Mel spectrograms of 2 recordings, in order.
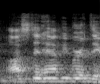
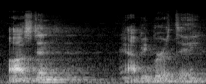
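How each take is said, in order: First: It is said in his own natural voice. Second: It is said in Tom's character voice.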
